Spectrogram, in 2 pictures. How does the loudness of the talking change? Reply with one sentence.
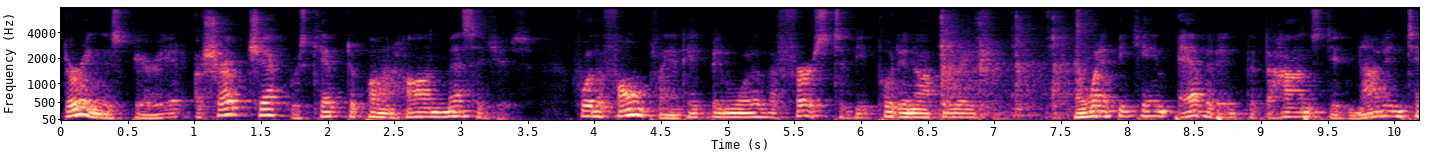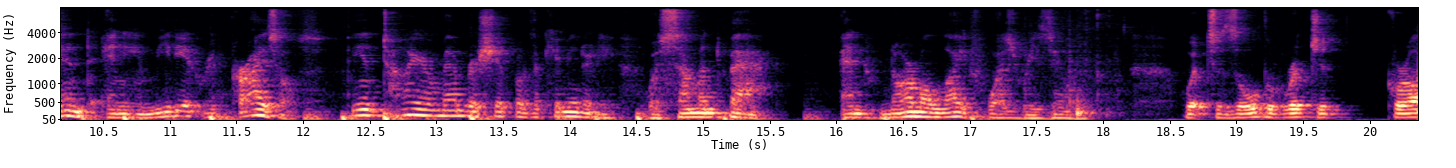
The volume of the talking stays about the same.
